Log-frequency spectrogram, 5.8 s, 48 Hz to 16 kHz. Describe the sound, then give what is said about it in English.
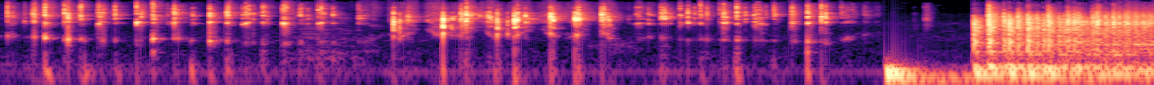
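A rapid clatter of a d8 and a d4 die rattling together in a hand or container for several seconds, followed by a brief pause and then a steady, rough rolling rush to the end. “I got a d8 and I've got a d4. There's a lot of dice in here.”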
